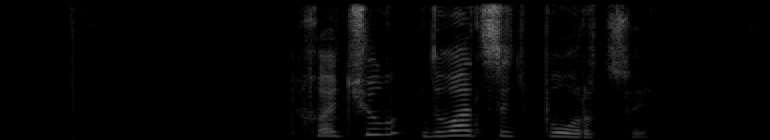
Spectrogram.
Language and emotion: Russian, neutral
